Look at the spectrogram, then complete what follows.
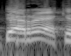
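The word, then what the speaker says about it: derek (דרך): Derek. It's actually spelled like the name Derek, but it's derek. That's a Hebrew word.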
